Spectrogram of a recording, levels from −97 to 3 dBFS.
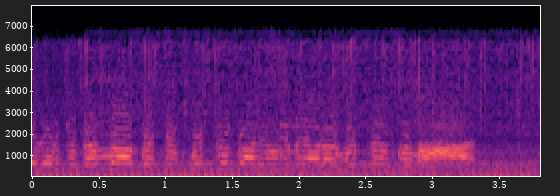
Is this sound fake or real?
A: fake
